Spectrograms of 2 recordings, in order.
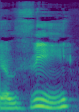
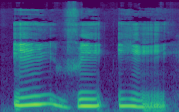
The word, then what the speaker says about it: Eʋe: EVE is pronounced av, or eve, and that just means 2.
